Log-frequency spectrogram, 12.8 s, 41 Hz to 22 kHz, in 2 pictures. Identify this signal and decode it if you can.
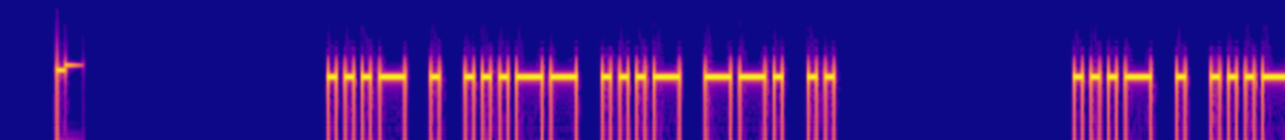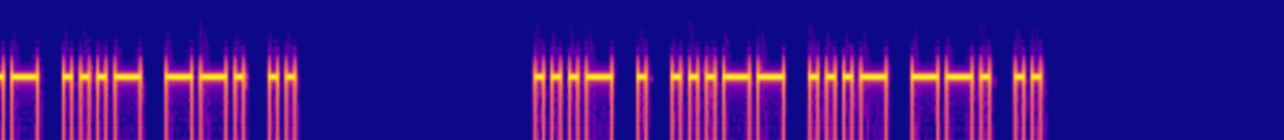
Morse code, heard as a keyed tone, about 28 wpm, 700 Hz. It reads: VE3VGI VE3VGI VE3VGI
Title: Call Signs Repeated 2x - 28wpm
